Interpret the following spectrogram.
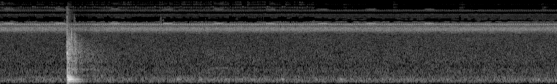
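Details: Night-time crickets recorded in 2022, only males chirping: a continuous shrill, even trill runs the whole time, interrupted early by one sharp, loud knock like a hammer blow that fades quickly.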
